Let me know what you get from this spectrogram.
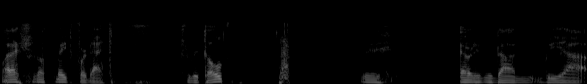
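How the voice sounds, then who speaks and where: Low-voiced Slovenian man, halting delivery. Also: no echo, muffled recording. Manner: hesitant, halting, self-correcting. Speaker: tech streamer. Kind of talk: live screen-share tutorial.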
